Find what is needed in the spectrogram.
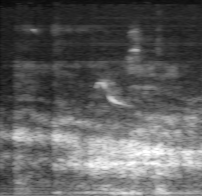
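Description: Faint outdoor background noise, with one short falling bird chirp about a second in.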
